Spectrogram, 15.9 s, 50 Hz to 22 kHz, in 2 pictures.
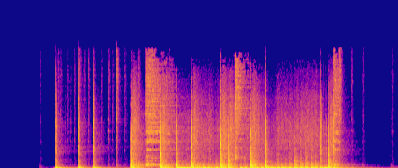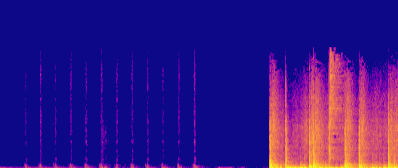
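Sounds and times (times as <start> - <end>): drum kit playing: 0.8 - 10.8, 13.4 - 15.9.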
